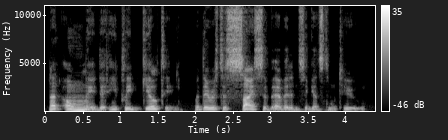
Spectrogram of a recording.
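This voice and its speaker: A man voicing a composed, formal prosecutor in a game fandub, speaking in a measured, matter-of-fact way. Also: low-pitched, lively intonation, a little hiss or hum. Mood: composed, businesslike. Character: composed, formal male prosecutor briefing on a case. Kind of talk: scripted game fandub acting.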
